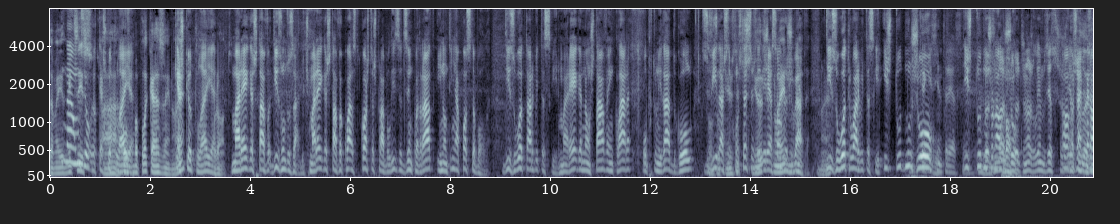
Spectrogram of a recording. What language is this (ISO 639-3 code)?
por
